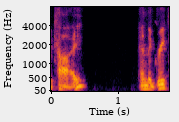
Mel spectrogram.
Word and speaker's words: chi: it's pronounced Christ and the Greek letter that makes the k sound is written as an X and it's called a Kai and the Greek letter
